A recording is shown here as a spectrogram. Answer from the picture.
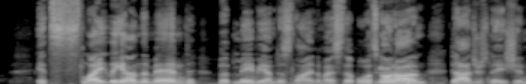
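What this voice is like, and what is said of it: Hoarse, damaged voice. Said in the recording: “My voice is still tore up ... my throat is toe up ... someone killed your voice”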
